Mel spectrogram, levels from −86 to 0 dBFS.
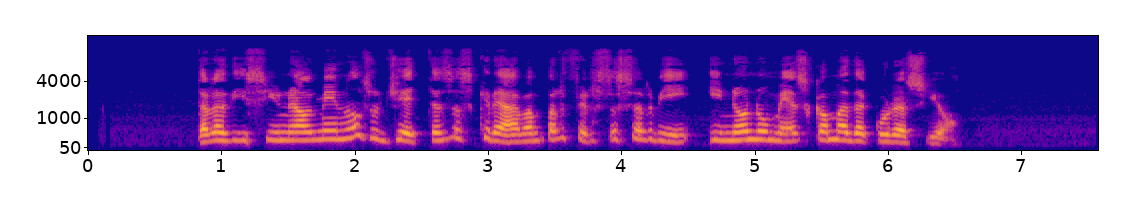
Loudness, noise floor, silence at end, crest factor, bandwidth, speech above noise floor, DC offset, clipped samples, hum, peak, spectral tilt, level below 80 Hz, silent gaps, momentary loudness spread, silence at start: -23 LUFS; -67 dBFS; 1.1 s; 20 dB; 11 kHz; 44 dB; under 0.1%; under 0.1%; none; -4 dBFS; -4.5 dB/octave; -82 dBFS; none; 10 LU; 0.85 s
